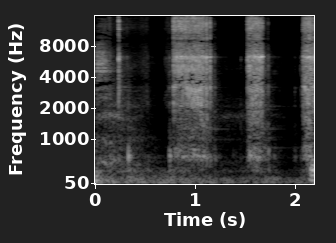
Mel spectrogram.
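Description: Socket ratchet wrench on a car wheel's lug nut clicking in two runs, a longer one about a second in and a short one near the end, as the handle is swung back between strokes.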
